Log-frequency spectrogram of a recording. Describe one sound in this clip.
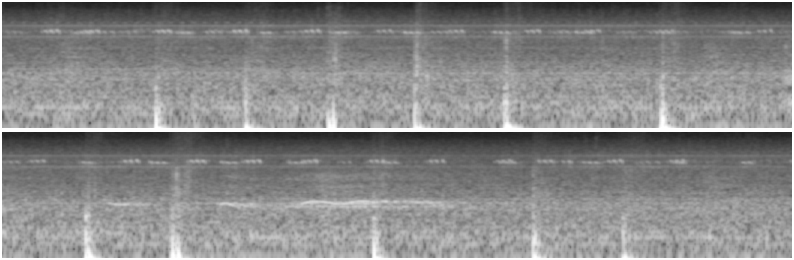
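Footsteps thud softly on a wooden floor at a walking pace.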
